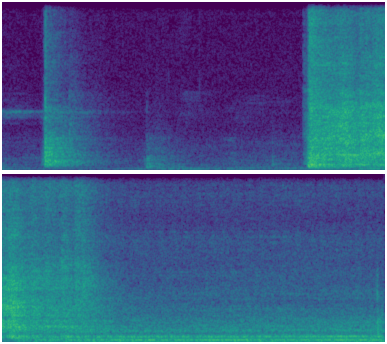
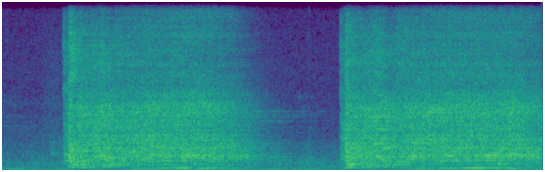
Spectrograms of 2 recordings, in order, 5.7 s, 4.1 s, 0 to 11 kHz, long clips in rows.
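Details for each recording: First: Honda Activa 4G after bendix drive starter repair and reassembly: quick starter whirr, engine catches at once and settles into steady even idle; starts cleanly, though fix not fully trusted. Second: Honda Activa 4G scooter with a charged battery: two short bursts of high, smooth starter whirr with no compression beats, as the starter motor spins freely but the engine doesn't turn over. Faulty Bendix drive not engaging.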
